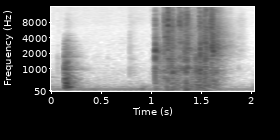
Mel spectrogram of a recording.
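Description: Tarot cards being shuffled close up: a brief riffle, a pause, then a longer, louder flurry of card shuffling, with no voices.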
